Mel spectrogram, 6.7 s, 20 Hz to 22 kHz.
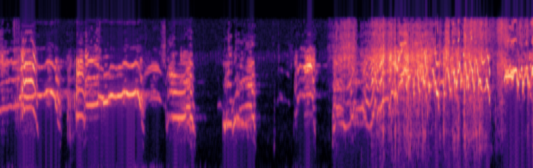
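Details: White-tailed eagle in Bory Tucholskie, Poland, in 2024, near the nest as a female drives off an intruder. Loud, irregular yelping calls are followed by a long burst of rough noise mixed with calls.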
